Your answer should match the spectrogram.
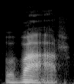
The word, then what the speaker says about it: waar: Porque es una sola sílaba, yo no puedo separar va-ar. Se dice var. Un sonido, ya está, waar. Entonces, para que uno sepa cómo pronunciarlo, se escribe con dos As. Eso indica que la A es larga, la pronunciación es A.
